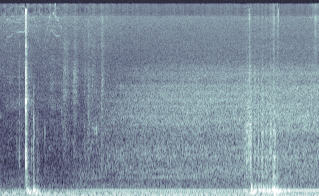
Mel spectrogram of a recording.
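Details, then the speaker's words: Bathroom exhaust fan on low speed after freeing, cleaning and oiling a seized motor that had hummed and turned very slowly: low, even hum without scraping or wobble, a couple of handling knocks; normal running. "oh look at that guys that is running so much better well look at that that is how this fan should run"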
